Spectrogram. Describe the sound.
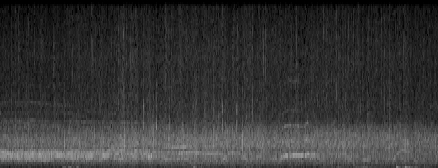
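Audience applause greets a comedian coming on stage at a live show in Melbourne. A dense, steady clatter of clapping holds throughout and eases slightly at the very end.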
